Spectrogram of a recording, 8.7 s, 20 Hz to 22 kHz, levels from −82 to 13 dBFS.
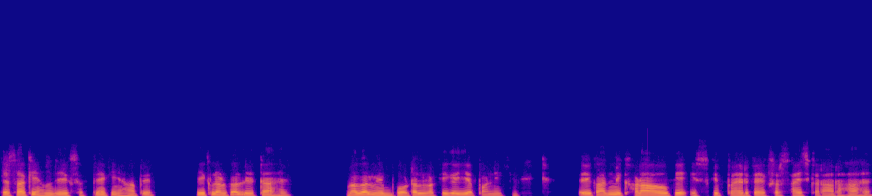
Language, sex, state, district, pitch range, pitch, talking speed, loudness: Hindi, male, Bihar, Gopalganj, 125-135 Hz, 130 Hz, 225 wpm, -19 LUFS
